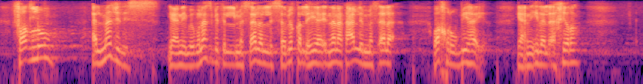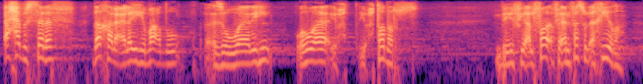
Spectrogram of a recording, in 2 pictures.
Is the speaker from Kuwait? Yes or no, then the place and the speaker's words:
no; Egypt; كل المصريين عارفينه طبعا، كان عندنا فيلم زمان كمصريين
